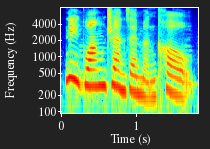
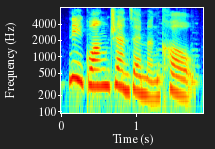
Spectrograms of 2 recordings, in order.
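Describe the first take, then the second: No difference in how they are said.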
